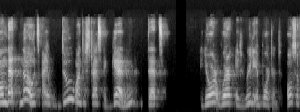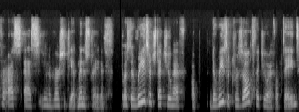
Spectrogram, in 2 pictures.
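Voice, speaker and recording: A Dutch accent comes through. The speaking pace is moderate. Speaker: university administrator. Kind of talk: welcome speech. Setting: conference stage with audience. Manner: formal.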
